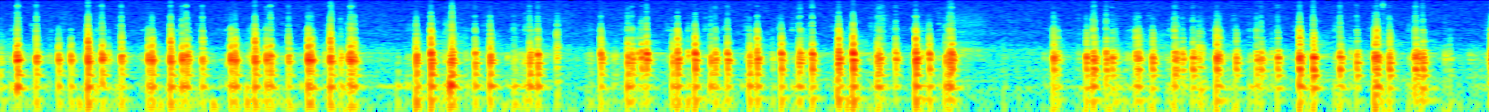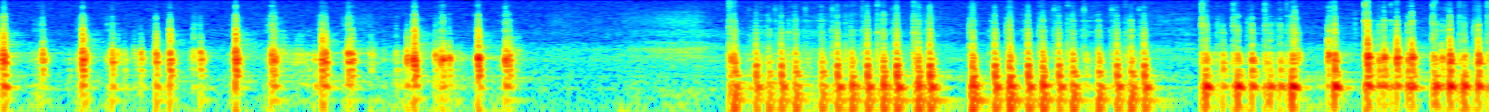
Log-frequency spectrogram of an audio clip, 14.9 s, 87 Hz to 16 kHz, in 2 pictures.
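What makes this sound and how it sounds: Fingertips with long red nails type on a compact green-cased mechanical keyboard with rounded white and light-green plastic keycaps. The result is rapid bursts of short, crisp clicky taps centered around 1 kHz, with brief pauses near 2, 5, 10 and 13 seconds.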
